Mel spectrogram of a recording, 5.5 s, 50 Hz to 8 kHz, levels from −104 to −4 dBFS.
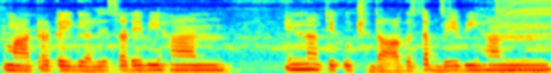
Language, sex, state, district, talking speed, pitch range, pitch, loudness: Punjabi, female, Punjab, Fazilka, 140 wpm, 175-190 Hz, 185 Hz, -17 LUFS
